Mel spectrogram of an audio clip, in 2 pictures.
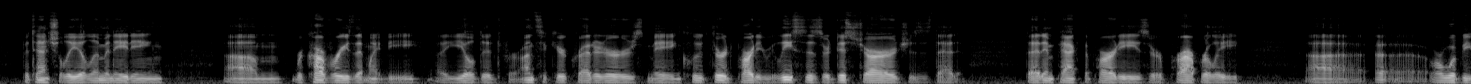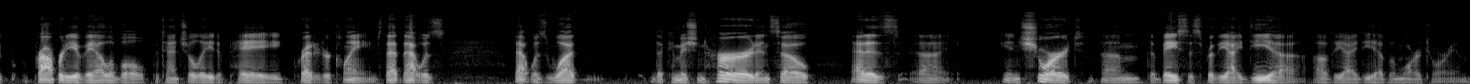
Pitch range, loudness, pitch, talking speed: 85-95 Hz, -24 LUFS, 90 Hz, 135 wpm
